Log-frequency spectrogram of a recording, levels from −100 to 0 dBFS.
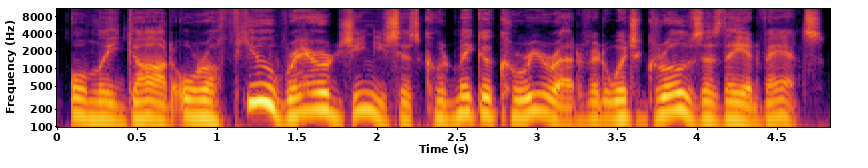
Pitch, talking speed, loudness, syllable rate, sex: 140 Hz, 235 wpm, -17 LUFS, 5.4 syllables/s, male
